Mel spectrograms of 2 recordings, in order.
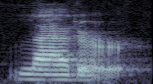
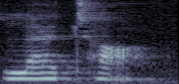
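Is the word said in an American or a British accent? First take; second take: American; British. First: It is said in an American accent. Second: It is said in a British accent. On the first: "I love the sound such as ladder" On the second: "in comparison with British accent"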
